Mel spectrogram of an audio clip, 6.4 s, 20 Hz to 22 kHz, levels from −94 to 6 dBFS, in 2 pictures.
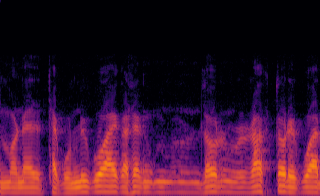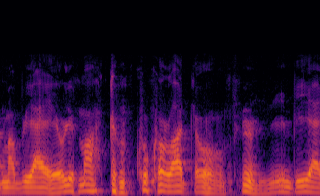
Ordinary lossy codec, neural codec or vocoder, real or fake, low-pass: MP3, 96 kbps; none; real; 7.2 kHz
